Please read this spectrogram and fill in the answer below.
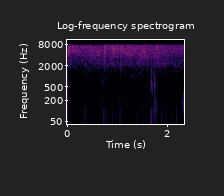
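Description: Grated cabbage sizzling steadily in hot oil in a stainless steel frying pan as it is stirred with a wooden spoon, with a couple of short knocks about a second apart, while it fries toward golden brown.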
